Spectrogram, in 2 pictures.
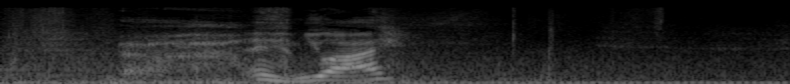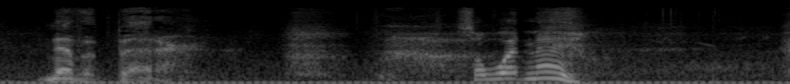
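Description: A man asks questions with concern.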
